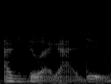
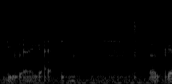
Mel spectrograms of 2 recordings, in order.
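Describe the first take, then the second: First: Said in the usual way. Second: Whispered echo. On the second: Real, not acted. Repeating her motto to herself, in a whisper. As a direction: whisper it to yourself as an afterthought.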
